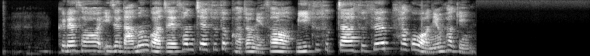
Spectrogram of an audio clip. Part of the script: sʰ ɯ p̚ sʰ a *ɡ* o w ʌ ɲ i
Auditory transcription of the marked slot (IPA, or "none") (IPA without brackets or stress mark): ɡ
